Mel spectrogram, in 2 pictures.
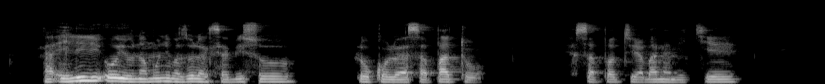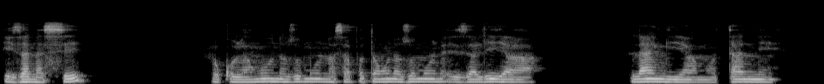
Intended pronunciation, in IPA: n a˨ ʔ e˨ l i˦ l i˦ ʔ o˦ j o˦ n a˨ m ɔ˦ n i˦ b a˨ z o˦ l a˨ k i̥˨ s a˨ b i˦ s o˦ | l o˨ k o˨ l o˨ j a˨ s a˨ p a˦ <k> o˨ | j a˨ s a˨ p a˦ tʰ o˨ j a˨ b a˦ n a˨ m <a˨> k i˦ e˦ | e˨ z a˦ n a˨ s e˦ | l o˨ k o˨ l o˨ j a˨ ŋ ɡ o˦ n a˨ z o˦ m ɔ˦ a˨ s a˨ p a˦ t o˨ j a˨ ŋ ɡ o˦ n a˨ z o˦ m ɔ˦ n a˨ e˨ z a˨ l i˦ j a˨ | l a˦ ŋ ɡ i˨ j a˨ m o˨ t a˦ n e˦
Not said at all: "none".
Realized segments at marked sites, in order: t, i˨

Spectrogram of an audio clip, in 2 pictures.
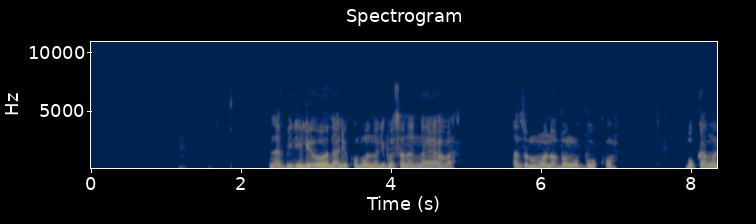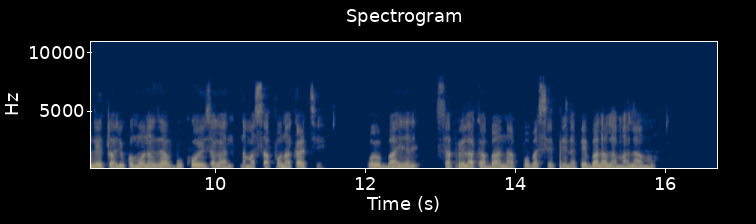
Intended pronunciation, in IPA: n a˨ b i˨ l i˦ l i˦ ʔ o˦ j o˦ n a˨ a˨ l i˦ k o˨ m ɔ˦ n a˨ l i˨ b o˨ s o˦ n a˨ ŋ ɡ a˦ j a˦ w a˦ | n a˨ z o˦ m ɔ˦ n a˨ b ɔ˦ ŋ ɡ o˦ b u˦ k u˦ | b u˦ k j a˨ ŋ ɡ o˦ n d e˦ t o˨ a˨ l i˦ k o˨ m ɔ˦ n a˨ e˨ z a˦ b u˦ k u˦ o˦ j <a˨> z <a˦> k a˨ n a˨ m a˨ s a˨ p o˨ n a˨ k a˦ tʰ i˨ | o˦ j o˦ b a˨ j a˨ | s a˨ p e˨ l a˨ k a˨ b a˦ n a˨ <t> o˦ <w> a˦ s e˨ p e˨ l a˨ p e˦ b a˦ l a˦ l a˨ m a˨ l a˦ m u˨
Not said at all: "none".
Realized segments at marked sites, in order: e˨, a˨, p, b

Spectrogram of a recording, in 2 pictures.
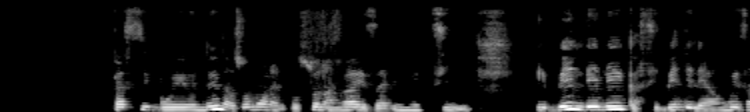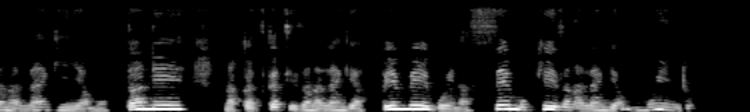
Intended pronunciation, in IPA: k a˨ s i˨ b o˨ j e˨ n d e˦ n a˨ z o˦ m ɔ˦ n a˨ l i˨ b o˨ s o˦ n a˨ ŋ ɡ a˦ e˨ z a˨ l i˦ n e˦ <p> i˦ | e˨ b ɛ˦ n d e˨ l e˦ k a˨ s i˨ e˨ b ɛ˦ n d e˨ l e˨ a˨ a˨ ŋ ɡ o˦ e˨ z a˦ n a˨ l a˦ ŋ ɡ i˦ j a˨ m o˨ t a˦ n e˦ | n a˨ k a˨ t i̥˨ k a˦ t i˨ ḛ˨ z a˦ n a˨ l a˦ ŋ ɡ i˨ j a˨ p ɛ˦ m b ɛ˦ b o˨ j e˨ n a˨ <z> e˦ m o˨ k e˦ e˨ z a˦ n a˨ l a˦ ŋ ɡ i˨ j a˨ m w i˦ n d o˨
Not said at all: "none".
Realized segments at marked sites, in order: t, s

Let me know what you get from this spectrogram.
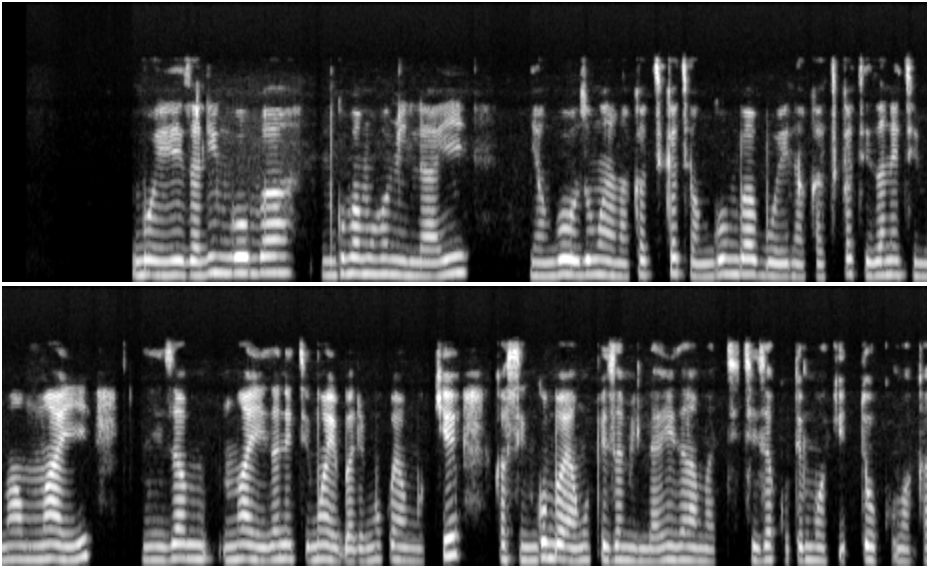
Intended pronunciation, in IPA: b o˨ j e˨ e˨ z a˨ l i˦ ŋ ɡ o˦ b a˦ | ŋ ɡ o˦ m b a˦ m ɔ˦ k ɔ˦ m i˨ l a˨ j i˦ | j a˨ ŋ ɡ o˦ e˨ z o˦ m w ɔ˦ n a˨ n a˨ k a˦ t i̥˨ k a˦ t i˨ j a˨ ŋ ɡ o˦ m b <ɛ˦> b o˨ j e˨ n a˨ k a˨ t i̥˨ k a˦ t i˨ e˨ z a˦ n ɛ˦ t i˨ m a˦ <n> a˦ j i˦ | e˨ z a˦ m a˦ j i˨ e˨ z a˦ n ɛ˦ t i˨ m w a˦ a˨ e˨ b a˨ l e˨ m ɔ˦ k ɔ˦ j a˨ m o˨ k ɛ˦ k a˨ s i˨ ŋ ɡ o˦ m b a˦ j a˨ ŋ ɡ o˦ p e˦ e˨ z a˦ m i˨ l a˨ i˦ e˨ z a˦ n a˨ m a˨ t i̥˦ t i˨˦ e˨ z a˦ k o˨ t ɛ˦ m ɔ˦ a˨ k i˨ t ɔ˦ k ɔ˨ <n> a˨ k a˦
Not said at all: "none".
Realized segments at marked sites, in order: a˦, m, m

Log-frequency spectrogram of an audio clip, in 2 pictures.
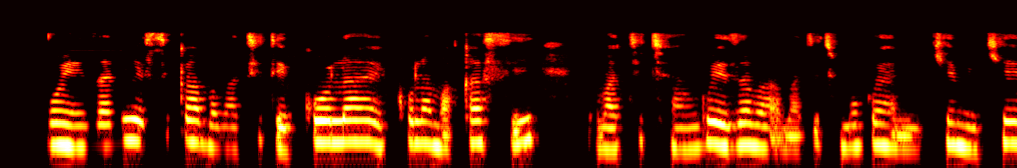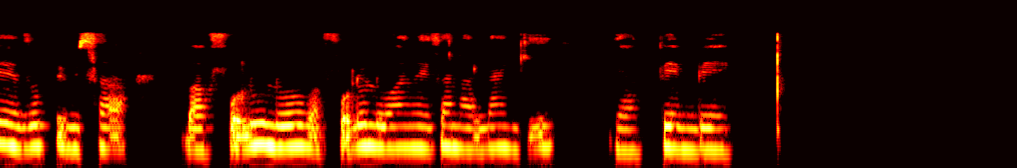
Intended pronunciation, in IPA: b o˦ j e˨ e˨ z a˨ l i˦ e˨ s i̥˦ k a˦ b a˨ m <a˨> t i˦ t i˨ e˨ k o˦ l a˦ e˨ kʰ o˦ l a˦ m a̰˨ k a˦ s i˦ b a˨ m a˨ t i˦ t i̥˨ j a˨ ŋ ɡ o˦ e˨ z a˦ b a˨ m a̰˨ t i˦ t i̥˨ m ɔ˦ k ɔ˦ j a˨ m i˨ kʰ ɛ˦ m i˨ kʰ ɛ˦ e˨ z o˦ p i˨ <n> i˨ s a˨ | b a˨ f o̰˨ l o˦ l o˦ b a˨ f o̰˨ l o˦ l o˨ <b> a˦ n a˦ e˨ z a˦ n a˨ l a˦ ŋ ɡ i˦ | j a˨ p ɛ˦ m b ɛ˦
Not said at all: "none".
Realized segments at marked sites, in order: a˨, m, w

